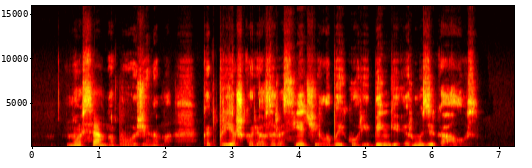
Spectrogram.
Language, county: Lithuanian, Vilnius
